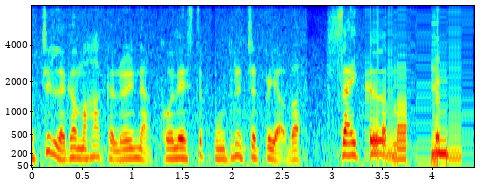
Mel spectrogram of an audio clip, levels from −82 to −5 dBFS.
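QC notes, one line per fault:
2.76–3.10 s: sound dropped by the voice detector. Right after "ꯀꯣꯂꯦꯖꯇ ꯄꯨꯗꯨꯅ ꯆꯠꯄ ꯌꯥꯕ", 340 ms of audio gives way to flat comfort noise, with about 140 ms of actual speech lost. The likely cause is the sender's detector misjudging quiet speech as background and pausing transmission until it retriggered.
3.35–4.42 s: robotic sound from repeated short buffers. To the end of the clip, the speech turns into a rigid metallic buzz at 66.9 Hz that still loosely tracks the speech. This is likely a playout buffer repeating its last 15 ms chunk, with around 70% of the audio repeated rather than new.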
